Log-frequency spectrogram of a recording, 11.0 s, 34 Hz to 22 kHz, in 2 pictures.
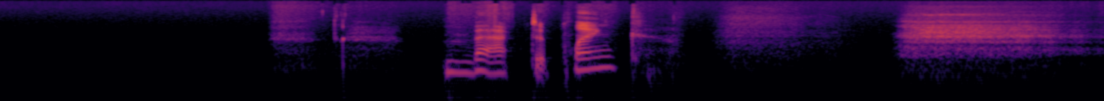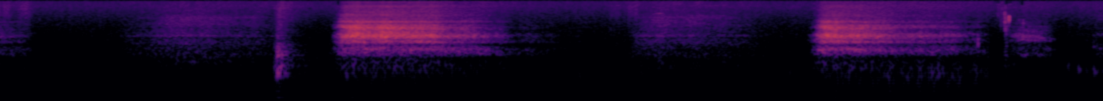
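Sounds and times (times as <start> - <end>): woman breathing slowly: 1.4 - 2.1, 3.5 - 11.0.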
